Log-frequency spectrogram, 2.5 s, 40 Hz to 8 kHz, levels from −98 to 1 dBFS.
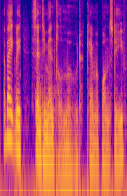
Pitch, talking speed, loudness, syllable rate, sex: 100 Hz, 165 wpm, -21 LUFS, 6.5 syllables/s, male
